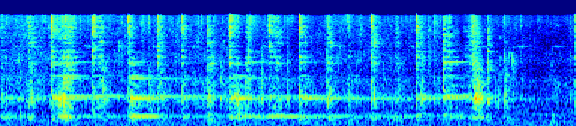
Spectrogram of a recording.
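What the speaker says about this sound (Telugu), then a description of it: "ఆనియన్స్ కొద్దిగా వేగాయి." Onions fry in a pan while a spatula scrapes and clinks against the metal in a regular stirring rhythm, with a soft sizzle underneath each stroke.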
